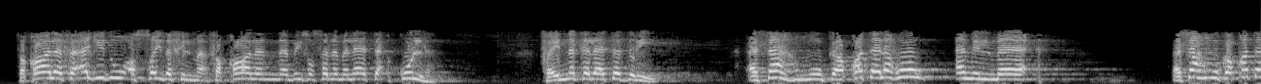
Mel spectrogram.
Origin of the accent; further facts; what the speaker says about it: Egypt; وهذا المسألة معروف عندنا في مصر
